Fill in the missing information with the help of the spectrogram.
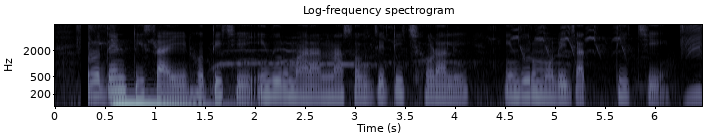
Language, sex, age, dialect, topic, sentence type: Bengali, female, 18-24, Western, agriculture, statement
